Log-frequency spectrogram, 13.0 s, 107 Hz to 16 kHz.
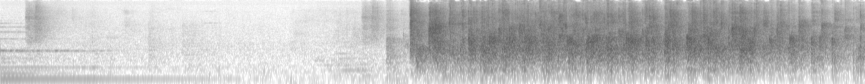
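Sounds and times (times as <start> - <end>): audience applauding: 5.8 - 12.9.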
